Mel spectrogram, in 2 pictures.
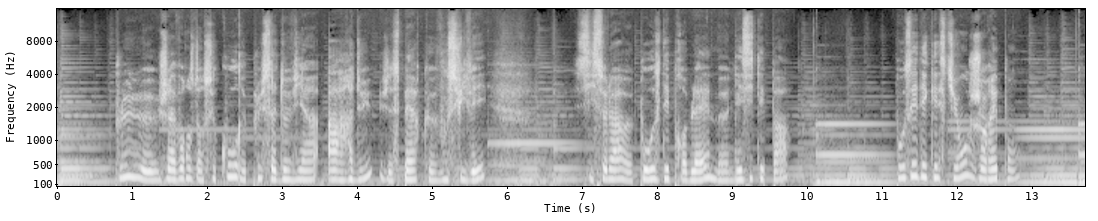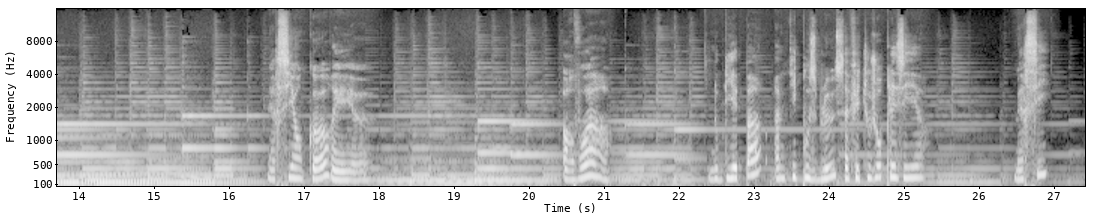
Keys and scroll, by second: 1.2 Return.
